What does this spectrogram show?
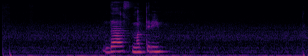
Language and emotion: Russian, neutral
